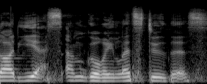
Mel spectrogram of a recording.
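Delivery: ordinary delivery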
